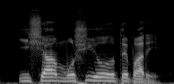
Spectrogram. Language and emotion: Bengali, neutral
